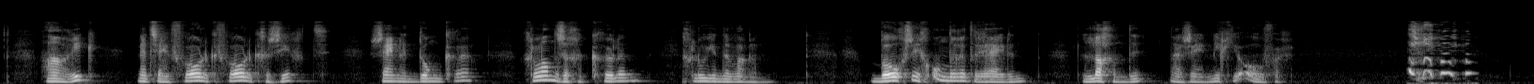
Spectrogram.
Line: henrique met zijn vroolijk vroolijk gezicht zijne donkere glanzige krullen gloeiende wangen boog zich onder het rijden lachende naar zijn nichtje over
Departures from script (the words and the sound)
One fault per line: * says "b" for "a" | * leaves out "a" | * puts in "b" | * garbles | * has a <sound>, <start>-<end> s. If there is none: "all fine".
* has a laugh, 14.1-14.8 s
